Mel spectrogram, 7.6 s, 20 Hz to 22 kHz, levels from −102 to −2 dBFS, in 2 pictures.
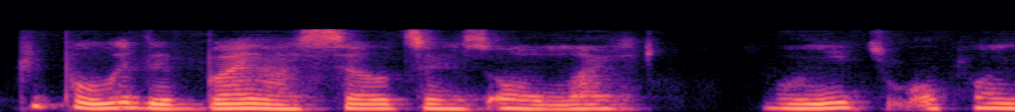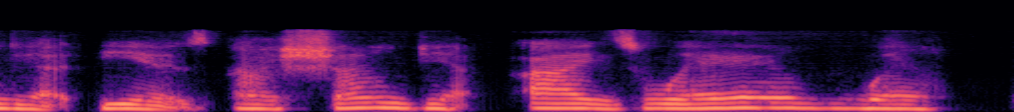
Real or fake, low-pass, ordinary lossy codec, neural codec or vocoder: fake; 7.2 kHz; none; codec, 16 kHz, 1.1 kbps, Voila-Tokenizer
